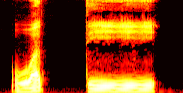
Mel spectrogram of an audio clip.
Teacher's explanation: Jadi, dari bacaan 'wa', Anda langsung menuju 'ti', yang ditekankan langsung dengan tashdid. · Baik, yang pertama kita bahas alif lam yang ada di sini, yaitu dihukumi alif lam syamsiyah karena ada alif lam lalu berhadapan dengan salah satu huruf syamsiyah, di sini huruf ta. Maka alif lam tersebut tidak dianggap atau tidak dibaca ya, karena tidak ada tanda sukun di atasnya. Jadi dari bacaan wa langsung ke ti ya, langsung ditasydidkan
